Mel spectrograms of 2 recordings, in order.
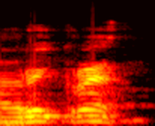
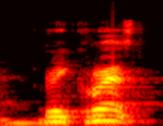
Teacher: And for this word, you need to stress the second syllable.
